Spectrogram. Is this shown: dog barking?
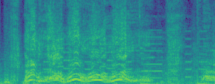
yes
